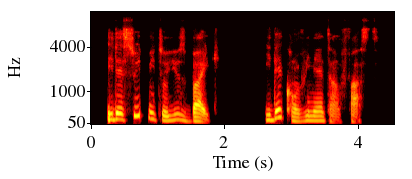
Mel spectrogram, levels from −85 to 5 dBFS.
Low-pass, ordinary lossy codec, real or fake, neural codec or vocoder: 7.2 kHz; Opus, 16 kbps; real; none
